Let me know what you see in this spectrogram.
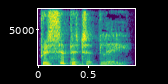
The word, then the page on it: precipitately: British English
